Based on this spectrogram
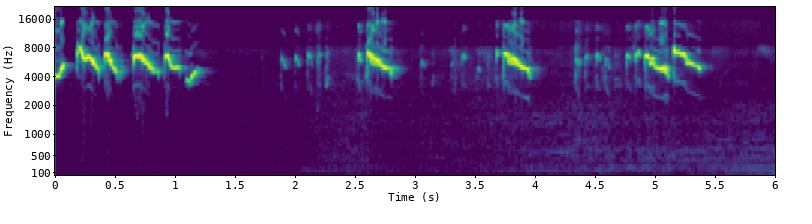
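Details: Song of an Oriental white-eye in breeding condition, played to coax caged white-eyes to open their beaks and sing: a rapid burst of high descending whistles, followed by short spaced phrases of similar notes over a low background hum.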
